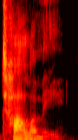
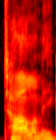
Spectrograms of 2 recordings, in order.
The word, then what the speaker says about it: Ptolemy: And incidentally, of the four generals, one of them was named Seleucid, and one of them was named Ptolemy, and it's PT. The P is silent.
